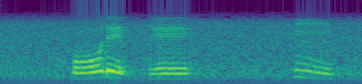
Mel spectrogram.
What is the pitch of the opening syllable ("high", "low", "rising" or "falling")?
rising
